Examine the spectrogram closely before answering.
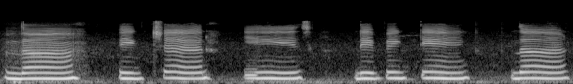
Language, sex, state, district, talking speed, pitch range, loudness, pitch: English, female, Andhra Pradesh, Sri Satya Sai, 50 wpm, 270-285 Hz, -14 LUFS, 275 Hz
